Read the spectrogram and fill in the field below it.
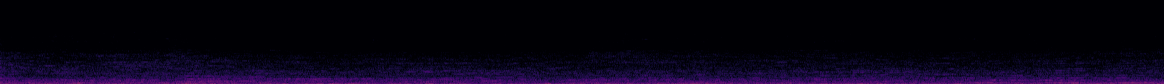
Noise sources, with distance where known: music from a fixed source

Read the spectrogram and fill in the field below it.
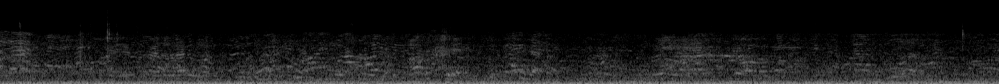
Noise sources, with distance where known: person or small group talking, near

